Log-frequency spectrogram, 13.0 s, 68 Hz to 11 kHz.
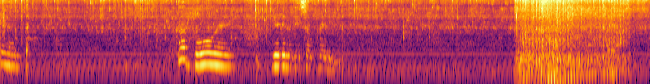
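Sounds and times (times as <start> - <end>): bird splashing in water: 10.3 - 12.6.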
